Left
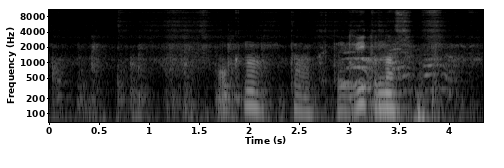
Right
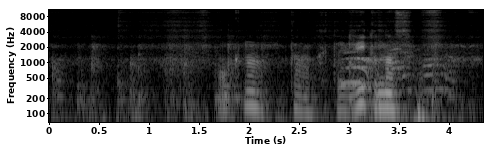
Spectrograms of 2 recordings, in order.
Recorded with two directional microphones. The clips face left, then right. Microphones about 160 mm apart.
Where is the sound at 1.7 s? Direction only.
10° left (ahead or behind).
